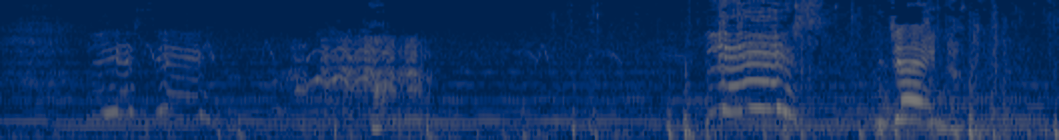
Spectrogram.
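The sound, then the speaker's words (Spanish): A horse approaches with whinnies and clip-clopping hooves as a rider arrives on horseback. Hoofbeats run through the scene, and a few sharp, high neighs stand out near the middle and the end. “se acerca a caballo”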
